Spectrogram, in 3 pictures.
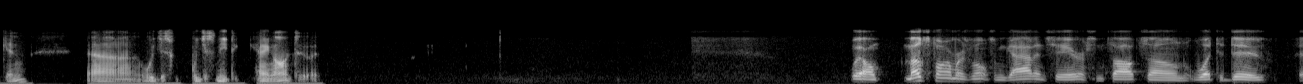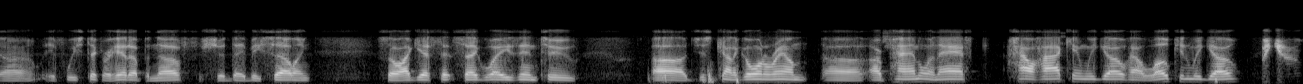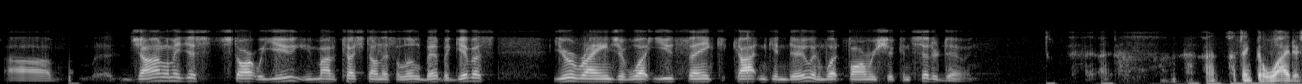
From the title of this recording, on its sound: Monthly Conference Call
